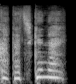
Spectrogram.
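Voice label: healed, Japanese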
